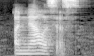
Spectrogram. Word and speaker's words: analysis: this one analysis analysis four syllables in this word with emphasis on the second syllable the a sound analysis and yes there are two schwas in this word the first syllable and the third analysis analysis do you hear it all right so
